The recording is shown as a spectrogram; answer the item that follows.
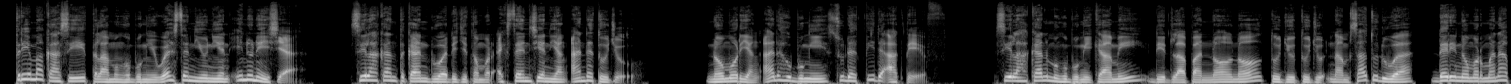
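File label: Indonesian male ivr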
